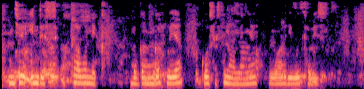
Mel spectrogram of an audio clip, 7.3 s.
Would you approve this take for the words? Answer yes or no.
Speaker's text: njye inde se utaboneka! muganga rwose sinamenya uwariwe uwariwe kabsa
no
